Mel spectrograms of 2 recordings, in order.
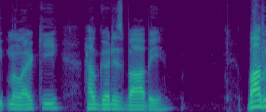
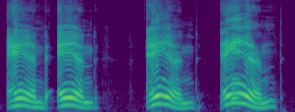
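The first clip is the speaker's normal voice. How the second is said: rising shout; 5 semitones higher, 7 dB louder, much slower than usual. Real, not acted. Stammering, building shout.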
